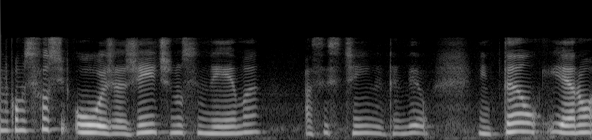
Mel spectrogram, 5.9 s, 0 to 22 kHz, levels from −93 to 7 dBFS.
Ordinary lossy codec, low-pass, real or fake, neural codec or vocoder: none; 7.2 kHz; fake; autoencoder, 48 kHz, 32 numbers a frame, DAC-VAE, trained on Japanese speech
